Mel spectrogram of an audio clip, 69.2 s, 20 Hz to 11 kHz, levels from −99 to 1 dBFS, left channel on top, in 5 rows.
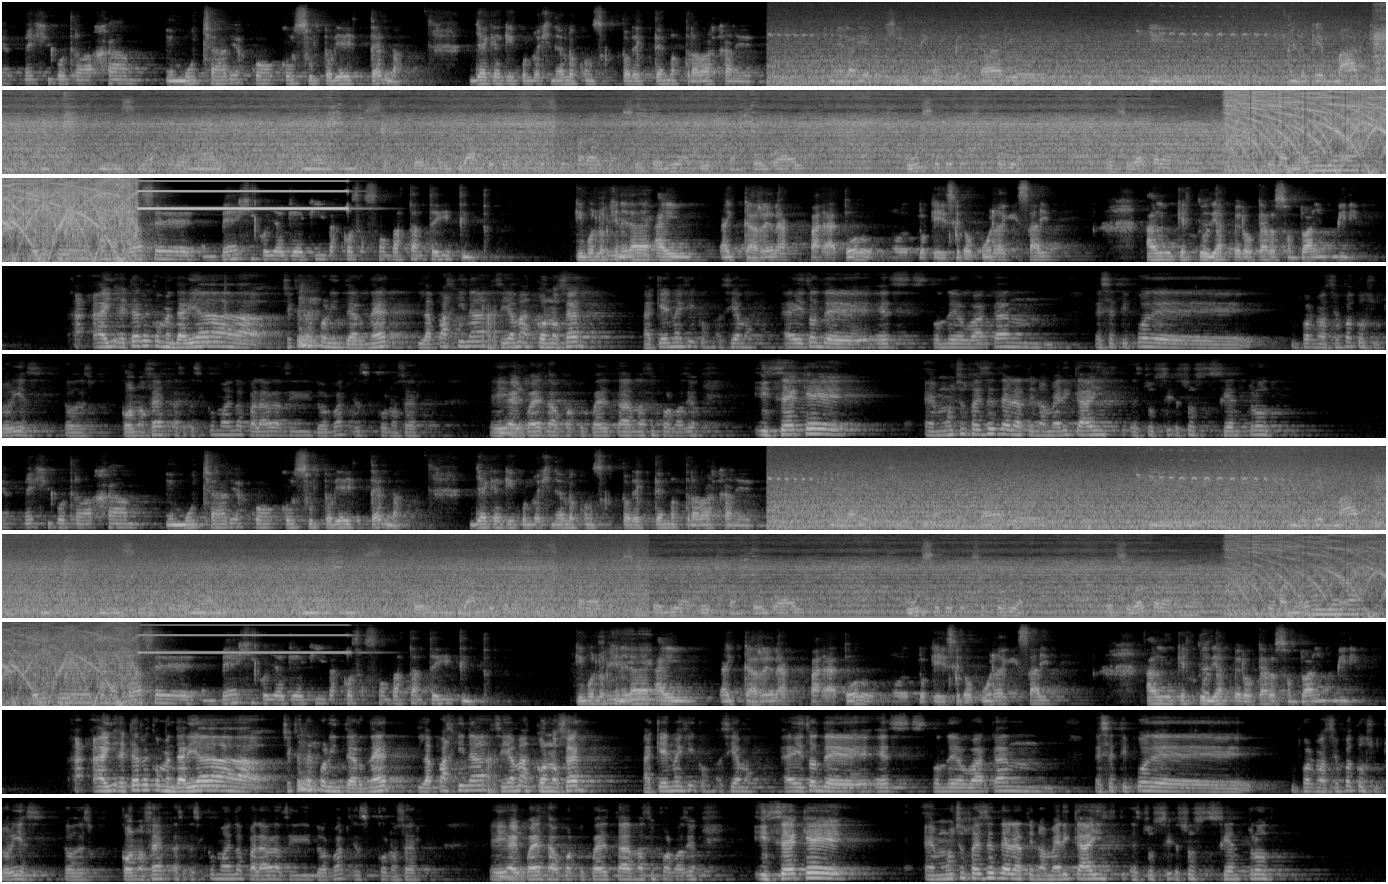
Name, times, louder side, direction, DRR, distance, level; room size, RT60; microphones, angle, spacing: voice 1, 0.0-1.4 1.6-4.0 4.3-7.6 8.3-10.5 11.4-12.3 12.8-14.3 14.8-16.2 16.8-22.0 22.5-24.1 24.5-25.9 26.5-27.5 27.9-32.4 33.4-34.6 34.9-38.2 38.7-41.2 44.5-44.7 46.3-46.5 60.3-60.6, left 1 dB, 15° left, 7 dB, 1.3 m, -39 dB
Ocean, 7.7-20.3, right 3 dB, 40° right, 0.9 m, -39 dB
sound 1, 13.7-26.4, left 6 dB, 55° left, 2.0 m, -36 dB
sound 2, 26.1-31.2, left 11 dB, 85° left, 0.9 m, -27 dB
voice 2, 33.7-34.2 39.7-39.8 42.2-45.4 45.7-47.4 47.9-49.0 49.3-52.0 52.5-54.0 54.5-55.7 56.0-56.2 56.6-59.5 60.2-62.5 62.9-63.8 64.6-68.1, right 4 dB, 65° right, 8 dB, 1.5 m, -39 dB
29.5 x 22.0 x 5.8 m, 0.91 s
head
